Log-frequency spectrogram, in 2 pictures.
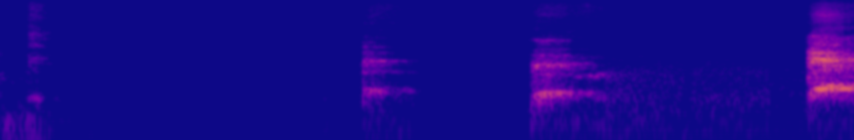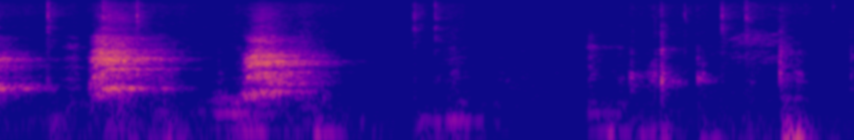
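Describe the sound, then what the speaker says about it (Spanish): A small neighbor's dog barks next door in a few short, yapping bursts, three of them loud and close together in the middle, with faint clicking and keyboard typing between them and no talking. "ese es el perrito de mi vecino"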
